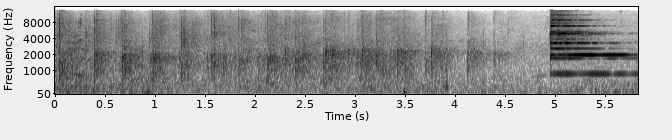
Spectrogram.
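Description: Fast rhythmic clapping, about four or five claps a second, then about five seconds in a single loud clang of the boxing ring bell that rings on and fades, marking the end of a round.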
